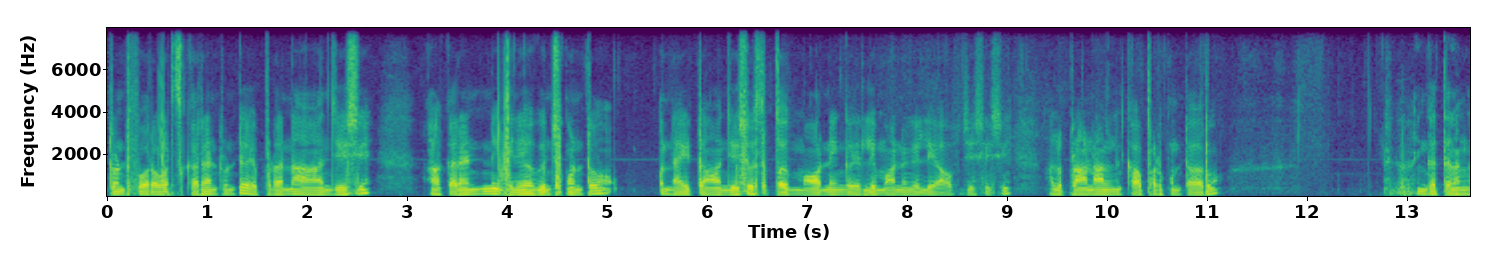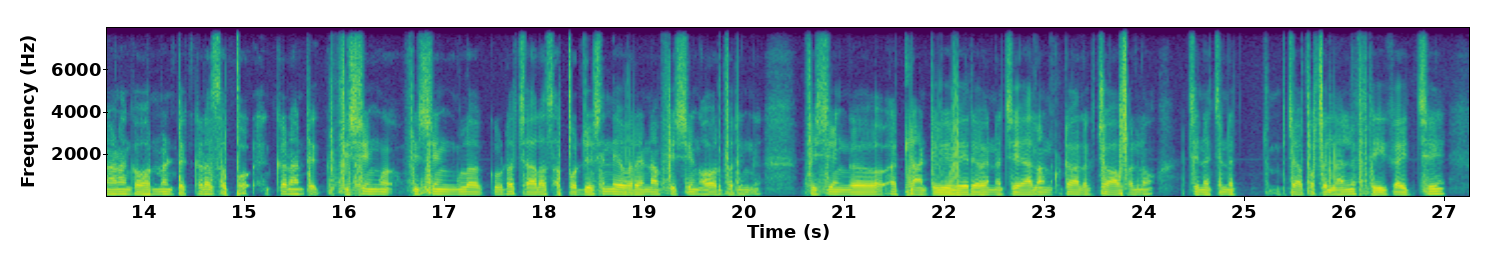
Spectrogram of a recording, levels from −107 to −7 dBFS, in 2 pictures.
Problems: constant background noise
